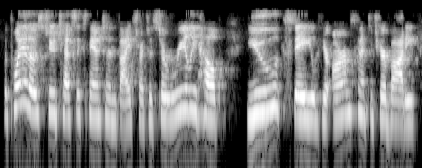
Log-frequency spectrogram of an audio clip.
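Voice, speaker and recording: A woman's voice: on the high side, moderate pace, highs cut off, slight background noise. A woman teaching a Pilates tutorial, demonstrating as she moves, chatty and bubbly and a little out of breath.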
